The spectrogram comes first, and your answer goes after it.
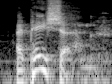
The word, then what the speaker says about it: Hypatia: Hypatia.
